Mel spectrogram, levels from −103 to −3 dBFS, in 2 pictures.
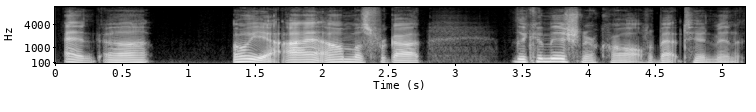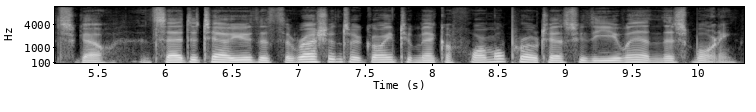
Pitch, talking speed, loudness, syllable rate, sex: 130 Hz, 195 wpm, -19 LUFS, 5.6 syllables/s, female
